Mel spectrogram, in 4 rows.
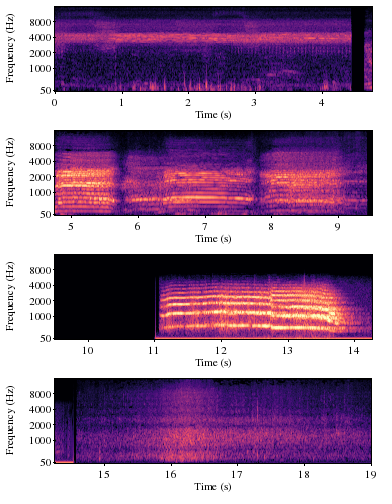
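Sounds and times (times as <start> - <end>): sheep bleating: 4.7 - 9.5.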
